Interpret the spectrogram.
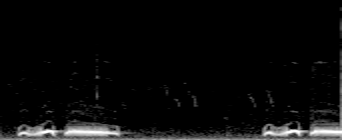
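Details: Spotted dove coo used to stimulate difficult decoy birds: two loud, clear phrases, each a quick pair of hooted rising notes followed by a sustained flat coo, over a near-silent background.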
